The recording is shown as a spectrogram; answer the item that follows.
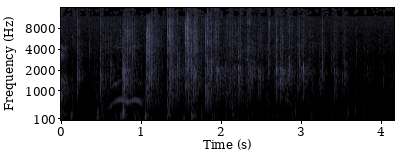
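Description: Near silence: faint, scattered clicks and taps that die away to dead silence about three and a half seconds in.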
